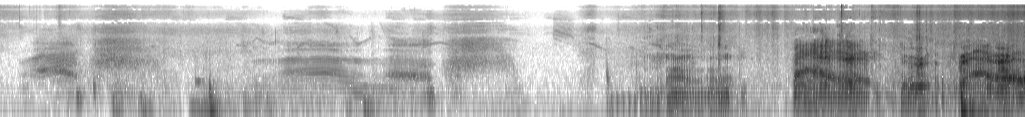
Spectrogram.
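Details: Male leopard chasing a female leopard up a tree during a fight, near a kill with a hyena present; rough low growls and wavering snarls, then a loud burst of harsh hissing and snarling toward the end, with a voice exclaiming.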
